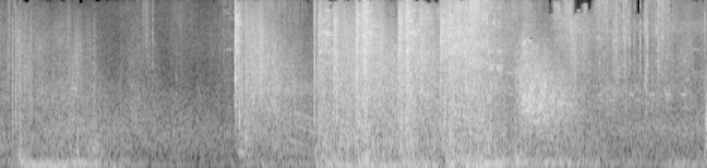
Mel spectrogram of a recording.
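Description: Guns fire in loud bursts of shots.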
